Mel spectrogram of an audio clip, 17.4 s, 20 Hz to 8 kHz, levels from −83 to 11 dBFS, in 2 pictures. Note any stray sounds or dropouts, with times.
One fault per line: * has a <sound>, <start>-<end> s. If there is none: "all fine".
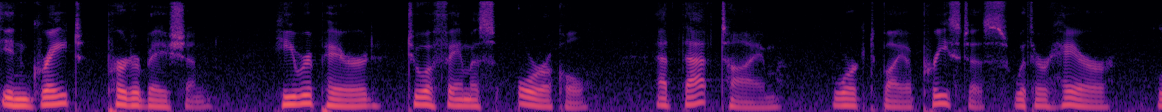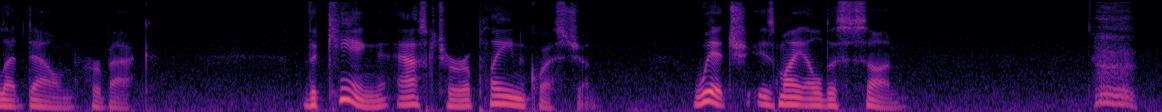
* has a breath, 16.9-17.3 s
